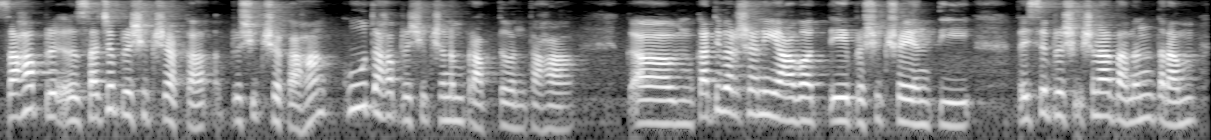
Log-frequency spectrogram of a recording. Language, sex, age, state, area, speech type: Sanskrit, female, 30-45, Tripura, urban, spontaneous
